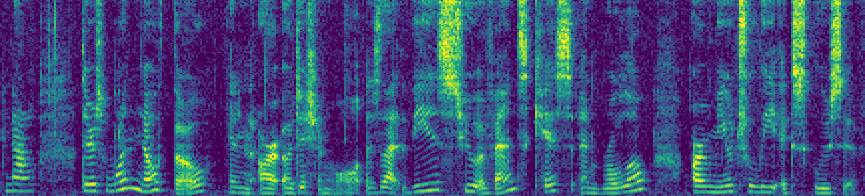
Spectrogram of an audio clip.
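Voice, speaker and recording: Woman teacher walking through a math lesson, gravelly voice, slight hiss behind. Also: fairly high pitch. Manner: patient, steady explaining, repeating key points. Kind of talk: recorded lesson explaining probability.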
